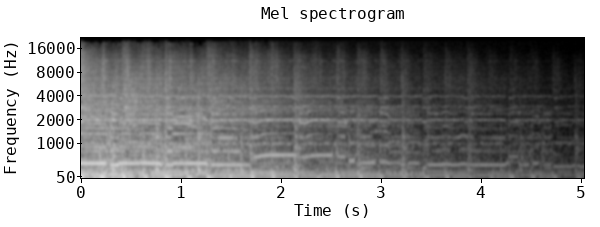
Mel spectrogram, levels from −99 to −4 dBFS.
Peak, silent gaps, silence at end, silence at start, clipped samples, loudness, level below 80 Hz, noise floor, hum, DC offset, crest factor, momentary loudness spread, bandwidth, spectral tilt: -6 dBFS; none; 1.15 s; 0 s; under 0.1%; -25 LUFS; -34 dBFS; -57 dBFS; none; under 0.1%; 20 dB; 22 LU; 19.5 kHz; -4.5 dB/octave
